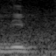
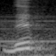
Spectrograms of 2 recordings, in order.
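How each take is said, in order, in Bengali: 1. ছোট মুখ করে আস্তে নামটা ডাকা হয়। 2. বড় মুখ করে জোরে নামটা ডাকা হয়। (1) "ছোট করে মুখ খুলেছি" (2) "জোর করে মুখ খুলে দীপ্ত, জোরে হলো না?"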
